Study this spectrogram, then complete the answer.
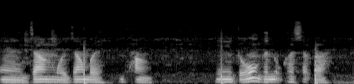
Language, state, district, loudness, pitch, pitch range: Kokborok, Tripura, Dhalai, -20 LUFS, 110 Hz, 105-120 Hz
